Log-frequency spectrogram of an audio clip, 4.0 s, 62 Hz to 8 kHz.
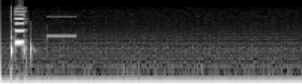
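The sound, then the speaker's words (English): A single short telephone keypad tone marks pressing 2 on a hotline menu. It sounds once at the start, followed by a faint brief tone and then a low steady hiss. “I'm going to press 2.”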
